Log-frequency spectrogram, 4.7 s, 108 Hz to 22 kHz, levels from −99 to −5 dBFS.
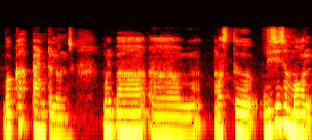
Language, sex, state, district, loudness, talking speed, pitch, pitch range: Tulu, male, Karnataka, Dakshina Kannada, -24 LUFS, 130 wpm, 150 Hz, 140-160 Hz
